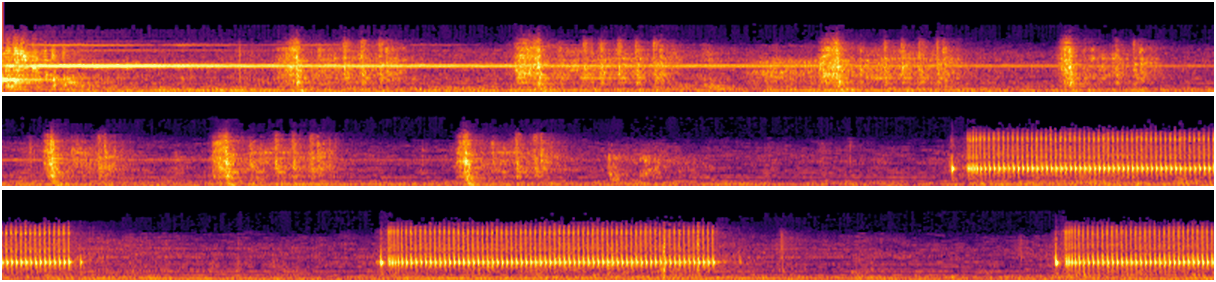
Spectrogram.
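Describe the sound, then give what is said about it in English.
A telephone ringing upstairs and going unanswered rings in two long, steady buzzing bursts with a pause between, after a run of about ten short, sharp clicks at an uneven rhythm. No voices are heard. “He won't answer. It's ringing. I can hear it upstairs.”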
